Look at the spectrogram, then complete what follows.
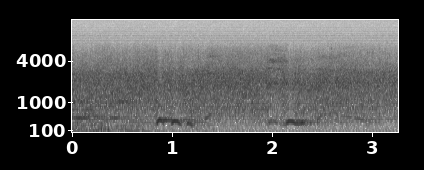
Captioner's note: giggles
